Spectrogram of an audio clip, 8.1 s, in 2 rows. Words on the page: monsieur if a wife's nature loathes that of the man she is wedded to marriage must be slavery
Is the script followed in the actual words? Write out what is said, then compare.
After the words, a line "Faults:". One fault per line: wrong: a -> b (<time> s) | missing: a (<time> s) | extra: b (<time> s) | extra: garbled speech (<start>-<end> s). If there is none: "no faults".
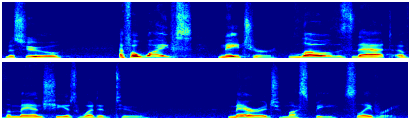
monsieur if a wife's nature loathes that of the man she is wedded to marriage must be slavery
Faults:
no faults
